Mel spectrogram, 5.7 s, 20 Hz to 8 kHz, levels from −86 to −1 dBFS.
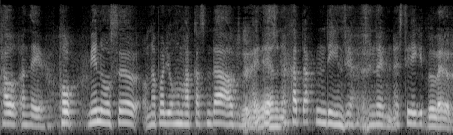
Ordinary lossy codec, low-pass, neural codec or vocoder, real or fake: none; 7.2 kHz; codec, 16 kHz, 0.5 kbps, X-Codec, WavLM features, trained on Multilingual LibriSpeech; fake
